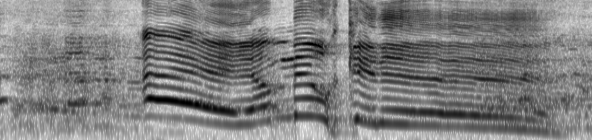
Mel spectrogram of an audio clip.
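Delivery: drawn-out, high cow voice. Speaker shows their usual voice for a talking cow, go-to cow voice. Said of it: "anyone else's go-to cow voice".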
